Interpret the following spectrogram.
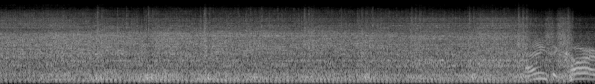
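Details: Old John Deere 14SB push mower, trash find, rope instead of missing recoil, carb only removed and inspected, at half throttle: uneven hunting beat rather than steady; runs rough, owner thinks the carburetor needs a rebuild.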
